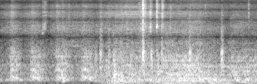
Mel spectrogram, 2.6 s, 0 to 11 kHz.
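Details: 2007 Ford Transit Connect 1.8 TDCi with earlier crank-no-start and P0087 low rail pressure, first start after fitting a secondhand injector, glow plugs used: brief cranking, then diesel catches and settles into steady idle; starts normally.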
